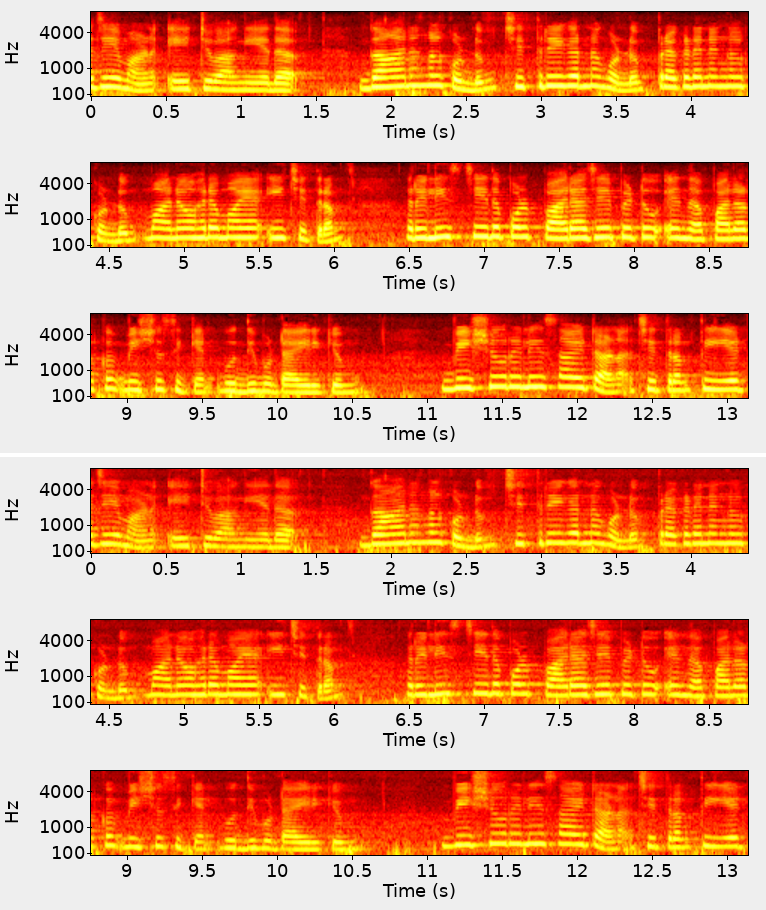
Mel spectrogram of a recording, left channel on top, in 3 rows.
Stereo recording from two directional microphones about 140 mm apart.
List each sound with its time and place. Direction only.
0.0 s a woman's voice: 20° left (ahead or behind)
